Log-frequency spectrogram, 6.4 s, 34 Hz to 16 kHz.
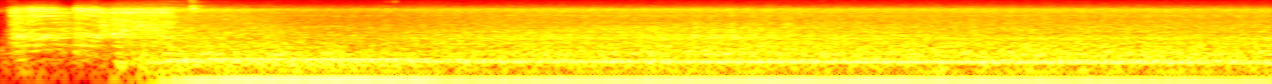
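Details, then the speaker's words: Nissan Frontier 2.4L after replacing spark plugs and plug wires for cylinder 4 misfire (P0304, power loss, check engine light): quick crank, starts and settles into smooth even idle, sounds much better than before. "man that just sounds a lot better it was misfiring on cylinder 4 it just sounds way better"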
